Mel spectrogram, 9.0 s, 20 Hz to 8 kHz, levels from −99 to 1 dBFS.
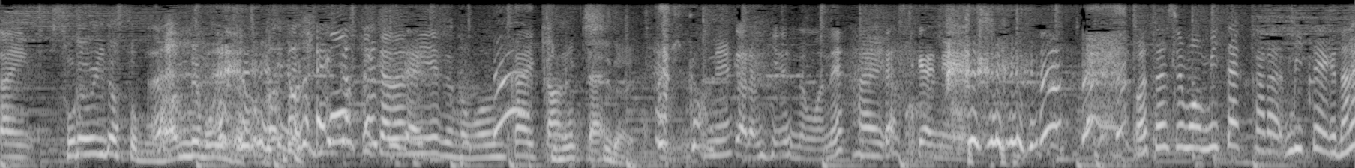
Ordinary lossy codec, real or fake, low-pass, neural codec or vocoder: none; real; 7.2 kHz; none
